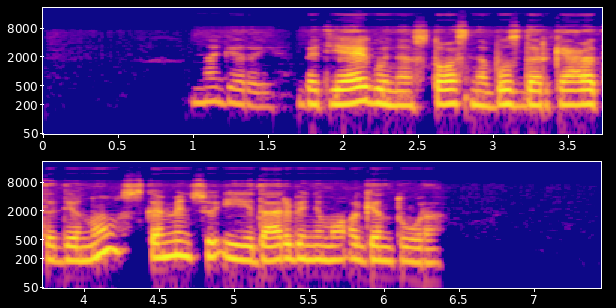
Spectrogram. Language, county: Lithuanian, Klaipėda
